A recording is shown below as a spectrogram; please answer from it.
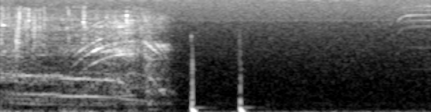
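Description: Sound effects from an animated film trailer: a wavering, falling tone that fades out, then two sharp clicks about a quarter of a second apart.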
